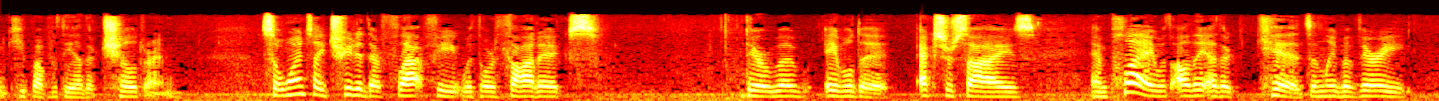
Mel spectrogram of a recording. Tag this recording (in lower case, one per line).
speech
inside a small room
